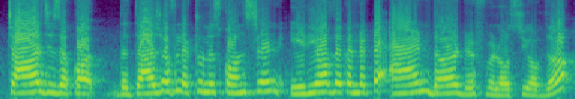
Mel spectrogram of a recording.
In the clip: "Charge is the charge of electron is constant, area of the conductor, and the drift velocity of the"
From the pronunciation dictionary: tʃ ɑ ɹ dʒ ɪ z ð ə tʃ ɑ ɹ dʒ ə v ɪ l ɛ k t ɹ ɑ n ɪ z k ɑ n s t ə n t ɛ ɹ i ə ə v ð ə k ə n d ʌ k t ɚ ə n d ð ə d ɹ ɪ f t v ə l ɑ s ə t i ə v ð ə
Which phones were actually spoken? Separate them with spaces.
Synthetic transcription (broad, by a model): tʃ ɑ ɹ dʒ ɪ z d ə tʃ ɑ ɹ dʒ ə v ɪ l ɛ k t ɹ ɑ n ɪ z k ɑ n s t ə n t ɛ ɹ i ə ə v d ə k ə n d ʌ k t ɚ ə n d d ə d ɹ ɪ f t v ə l ɑ s ə t i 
